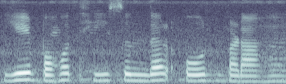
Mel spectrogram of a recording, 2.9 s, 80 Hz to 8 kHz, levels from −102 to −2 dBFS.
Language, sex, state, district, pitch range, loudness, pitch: Hindi, female, Haryana, Jhajjar, 205-225 Hz, -17 LUFS, 215 Hz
